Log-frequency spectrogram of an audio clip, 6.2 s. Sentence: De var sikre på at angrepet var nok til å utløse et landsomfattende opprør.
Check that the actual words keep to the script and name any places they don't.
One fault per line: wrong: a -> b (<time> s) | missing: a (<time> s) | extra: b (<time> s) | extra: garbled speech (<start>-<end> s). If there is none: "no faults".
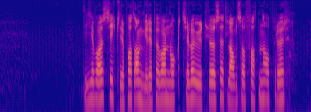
no faults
